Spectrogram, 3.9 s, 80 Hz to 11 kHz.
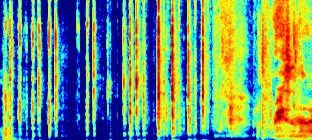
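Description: Typing on a cheap $20 HP membrane keyboard, a fast run of close, soft plasticky key presses in uneven bursts, with some brief rustling near the end.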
